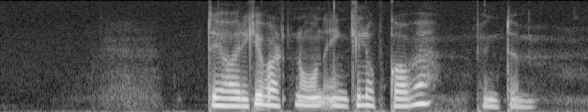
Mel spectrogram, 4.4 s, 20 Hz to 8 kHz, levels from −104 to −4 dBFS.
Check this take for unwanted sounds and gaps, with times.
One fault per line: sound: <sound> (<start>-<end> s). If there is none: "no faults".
no faults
